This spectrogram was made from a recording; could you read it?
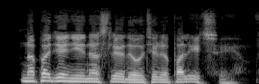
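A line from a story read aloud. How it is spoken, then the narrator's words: Sigh. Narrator (Russian): вздохнул тот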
